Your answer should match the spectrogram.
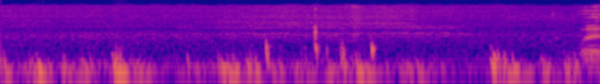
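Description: Irregular low thuds and rumble on a phone's microphone, the buffeting of outdoor air and movement on the handheld phone.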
